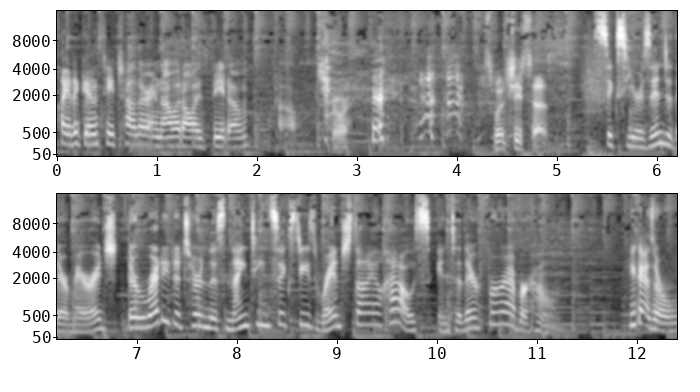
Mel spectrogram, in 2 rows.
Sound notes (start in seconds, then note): 2.7 laughs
